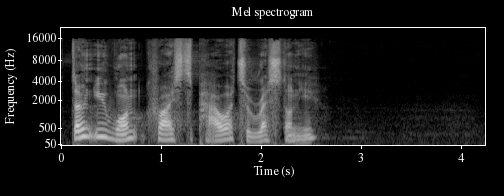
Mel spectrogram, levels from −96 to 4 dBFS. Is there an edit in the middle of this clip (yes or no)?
no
